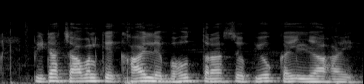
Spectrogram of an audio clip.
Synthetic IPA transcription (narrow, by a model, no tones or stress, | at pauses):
piːʈat͡ʃaːʋəlkekʰaːjlebəɦʊt̪ːəɾəseʊpjoːɡ̚kəid͡ʒaɦəj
